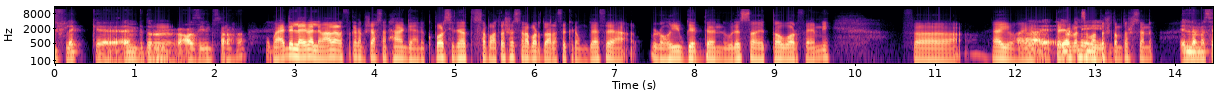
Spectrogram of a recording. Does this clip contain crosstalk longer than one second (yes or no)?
yes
